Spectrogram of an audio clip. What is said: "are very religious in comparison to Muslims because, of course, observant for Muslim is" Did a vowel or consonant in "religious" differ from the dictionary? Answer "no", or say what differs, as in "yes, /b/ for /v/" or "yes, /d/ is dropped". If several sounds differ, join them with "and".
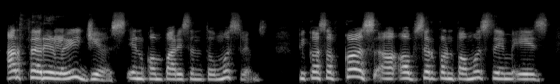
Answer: yes, /dʒ/ is dropped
